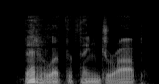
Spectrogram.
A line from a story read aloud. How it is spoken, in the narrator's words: he whispered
